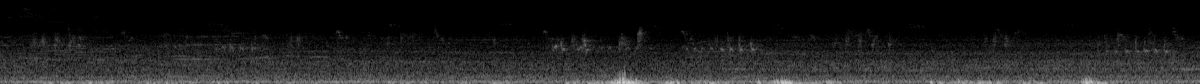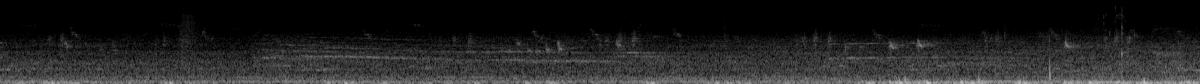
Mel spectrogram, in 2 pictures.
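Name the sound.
outdoor ambience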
